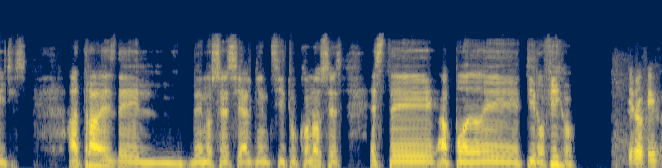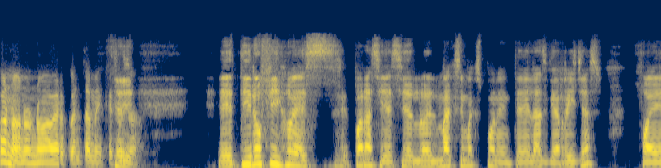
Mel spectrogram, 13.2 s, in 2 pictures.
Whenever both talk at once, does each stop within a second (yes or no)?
yes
